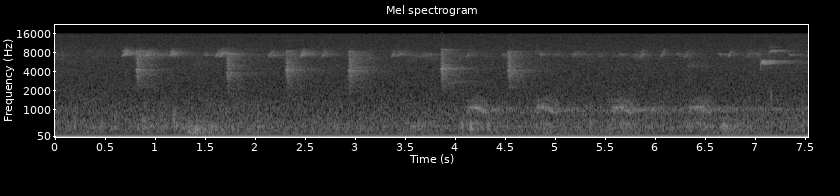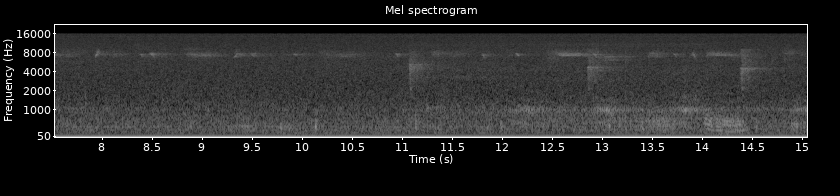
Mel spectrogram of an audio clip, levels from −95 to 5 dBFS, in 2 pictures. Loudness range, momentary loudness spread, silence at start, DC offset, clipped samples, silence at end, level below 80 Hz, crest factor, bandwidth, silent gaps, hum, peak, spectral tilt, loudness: 5 LU; 7 LU; 0 s; 4%; under 0.1%; 0 s; -62 dBFS; 22 dB; 16 kHz; none; none; -18 dBFS; -2 dB/octave; -42 LUFS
